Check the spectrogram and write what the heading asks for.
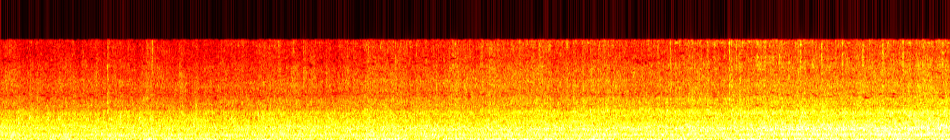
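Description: Model train running on the layout's track: a steady rolling whir and rumble that grows a little louder near the end.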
